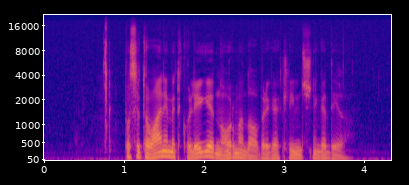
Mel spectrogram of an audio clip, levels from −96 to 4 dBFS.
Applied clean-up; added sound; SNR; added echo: none; none; none; none.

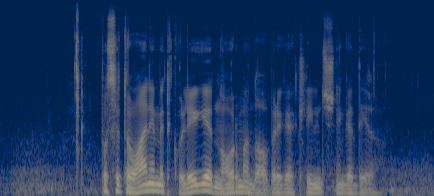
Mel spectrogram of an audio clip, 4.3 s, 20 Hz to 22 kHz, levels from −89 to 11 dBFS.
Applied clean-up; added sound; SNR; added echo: none; Thunder; 19 dB; none.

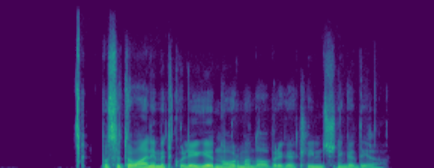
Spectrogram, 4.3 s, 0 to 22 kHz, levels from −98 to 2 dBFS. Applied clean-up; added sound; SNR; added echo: neural mask model Resemble Enhance denoiser.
